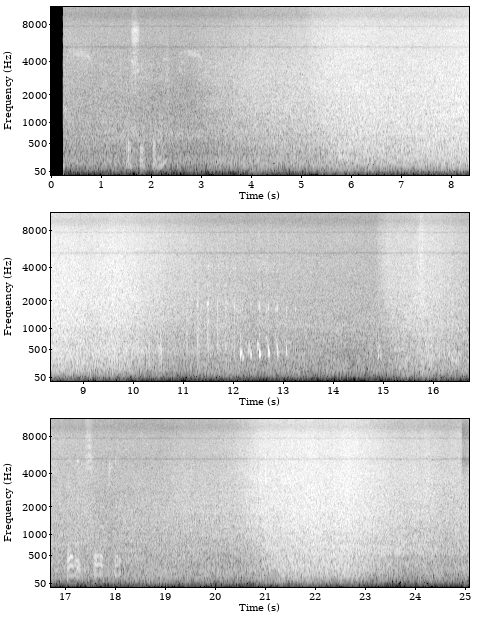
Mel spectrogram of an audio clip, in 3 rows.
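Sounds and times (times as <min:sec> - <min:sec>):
waves washing onto beach: 0:00.3 - 0:25.0.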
